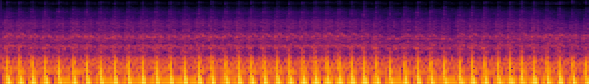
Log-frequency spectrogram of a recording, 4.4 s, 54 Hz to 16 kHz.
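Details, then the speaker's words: 2008 Honda Twister 250cc motorcycle after carburetor adjustment for hard starting and no idle: steady single-cylinder thump holding idle without stumbling or dying; idle now good, though it still hesitates slightly when accelerating. "agora ficou bom de lenta Galera vocês viram Cara vocês viram como que ficou B de lenta relê o dedo ela pega mano ó e não apaga"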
